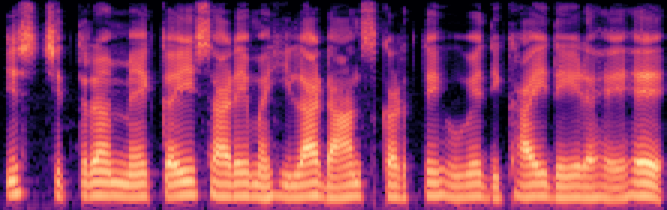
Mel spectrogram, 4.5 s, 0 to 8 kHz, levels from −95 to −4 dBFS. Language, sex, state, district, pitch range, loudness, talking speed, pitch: Hindi, male, Assam, Kamrup Metropolitan, 125-140 Hz, -16 LUFS, 175 wpm, 130 Hz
